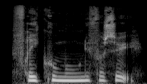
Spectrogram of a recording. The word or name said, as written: frikommuneforsøg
